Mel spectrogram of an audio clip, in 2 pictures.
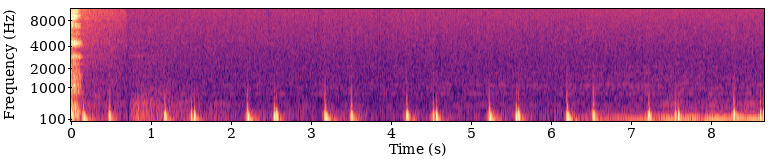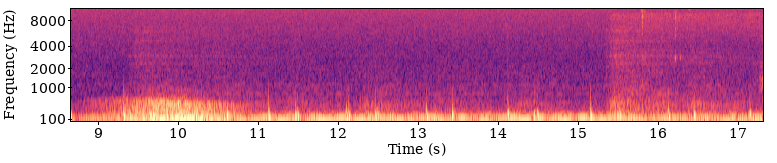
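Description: Film sound-design heartbeat: pairs of low, muffled thumps about once a second that stop after about six seconds. A deep low drone then swells up, peaks around ten seconds in and holds steady.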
